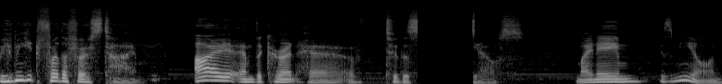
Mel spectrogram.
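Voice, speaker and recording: Put-on character voice from a man at medium pitch, with very wide pitch swings, big swings in loudness, a fairly slow pace, long, frequent pauses and faint music in the background. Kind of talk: formal, eloquent.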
